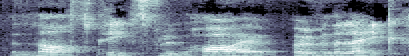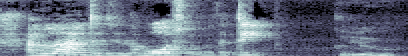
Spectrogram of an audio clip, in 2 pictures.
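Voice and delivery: usual speaking voice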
